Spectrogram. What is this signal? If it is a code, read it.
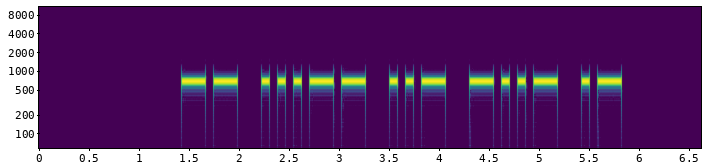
Morse code, heard as a keyed tone, about 15 wpm, 700 Hz. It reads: M3UXA
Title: DXCC-100 Call Signs - 5 Characters - Repeated 2x - 15wpm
